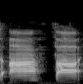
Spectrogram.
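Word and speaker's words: אתה: The triconsonantal root is a, tha, and ha, pronounced atha, which means to come, to arrive.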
